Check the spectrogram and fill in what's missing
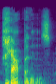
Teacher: P 发成 B 这个发音，两个元音中间所加的辅音要被浊化，在美式发音当中叫 happens。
